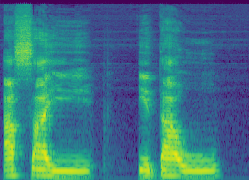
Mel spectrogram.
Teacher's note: São porque a tônica, a mais forte, tá na última, elas são oxítonas.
